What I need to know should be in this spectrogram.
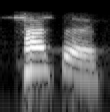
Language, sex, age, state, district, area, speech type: Kannada, female, 30-45, Karnataka, Bangalore Urban, rural, conversation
